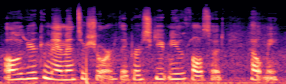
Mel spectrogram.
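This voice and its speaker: A woman's voice: fairly high pitch, steady tone, fast talker, slight background noise, rough recording. A woman reciting verses of scripture aloud. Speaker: reader.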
